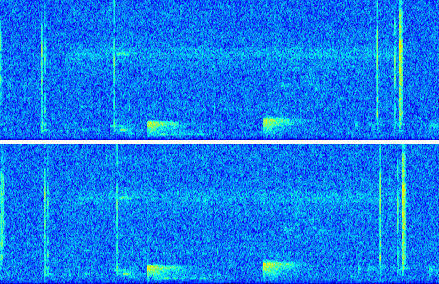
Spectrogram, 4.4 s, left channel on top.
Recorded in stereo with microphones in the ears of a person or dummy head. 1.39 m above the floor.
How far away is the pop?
About 1.9 m.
